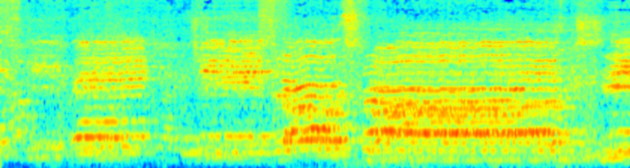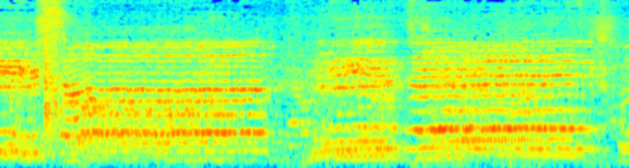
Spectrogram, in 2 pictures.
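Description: A small group of young men and women singing together, holding long notes in phrases of a few seconds each with short breaks between them.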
